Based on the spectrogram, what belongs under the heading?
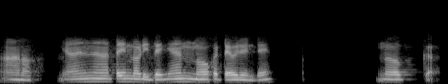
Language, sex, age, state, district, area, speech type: Malayalam, male, 30-45, Kerala, Idukki, rural, conversation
